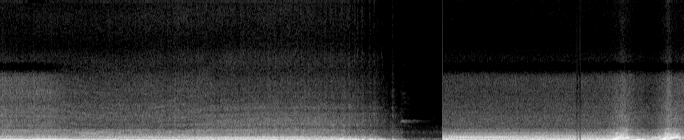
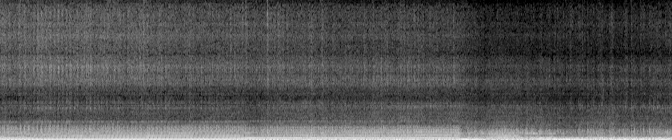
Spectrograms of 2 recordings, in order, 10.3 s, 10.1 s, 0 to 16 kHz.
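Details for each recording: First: Late-1980s IMSA GTO Gen 3 Camaro race car, V8, first start after arriving from the US, both fuel pumps on with fuel pressure: deep, even burble, brief drop-out, then clean throttle blips with no knocks or misses; sounds like good compression, healthy. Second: Late-1980s IMSA GTO Gen 3 Camaro V8 race car with 90 mm exhaust pipes: very loud, deep roar held at high revs then dropping off, nothing muffling it; later measured 117 dB at 4,000 rpm versus 105 dB limit; silencers essentially empty.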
